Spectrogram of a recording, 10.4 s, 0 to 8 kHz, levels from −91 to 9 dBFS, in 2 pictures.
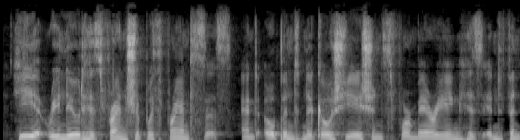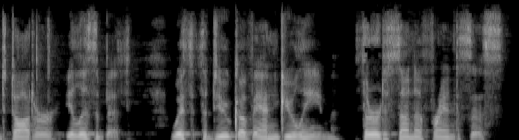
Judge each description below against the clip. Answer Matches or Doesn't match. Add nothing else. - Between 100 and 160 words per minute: Matches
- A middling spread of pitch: Doesn't match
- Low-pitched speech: Matches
